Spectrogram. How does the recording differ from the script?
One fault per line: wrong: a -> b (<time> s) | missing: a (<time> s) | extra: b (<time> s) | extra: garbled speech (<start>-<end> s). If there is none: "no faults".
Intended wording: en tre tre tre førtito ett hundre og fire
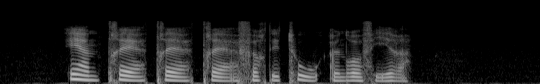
missing: ett (3.1 s)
